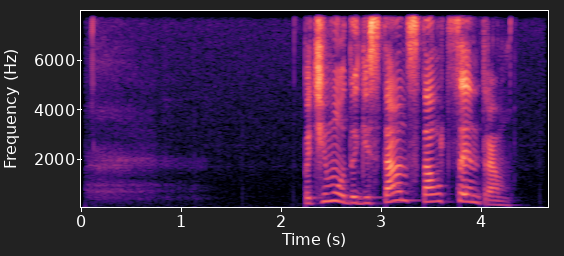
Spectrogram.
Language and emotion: Russian, positive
